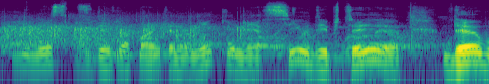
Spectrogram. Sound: applause

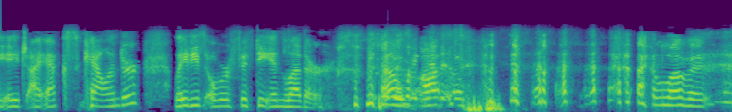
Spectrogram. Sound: laughs

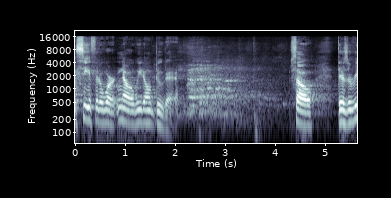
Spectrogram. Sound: audience laughing

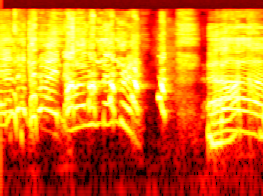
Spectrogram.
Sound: laughing

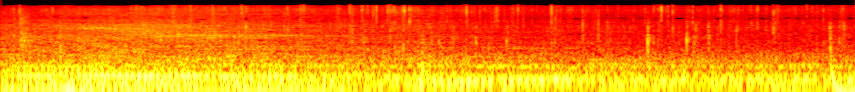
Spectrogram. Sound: oil sizzling

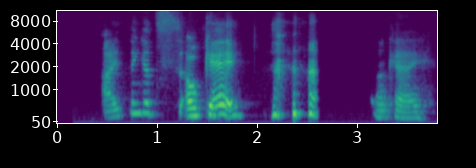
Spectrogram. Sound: chuckles

